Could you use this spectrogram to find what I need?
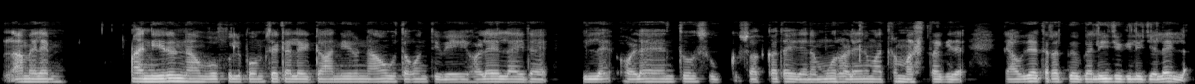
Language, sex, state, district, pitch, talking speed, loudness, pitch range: Kannada, male, Karnataka, Shimoga, 125 Hz, 165 wpm, -18 LUFS, 120-130 Hz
